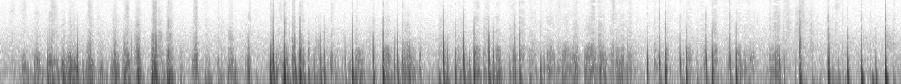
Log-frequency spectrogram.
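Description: Fingertips and nails tap quickly on the body of a red hollow rubber duck toy with white hearts. The taps are dull, hollow thumps with sharp, dry clicks, with no ring. They come in a fast, uneven stream for about nine seconds.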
